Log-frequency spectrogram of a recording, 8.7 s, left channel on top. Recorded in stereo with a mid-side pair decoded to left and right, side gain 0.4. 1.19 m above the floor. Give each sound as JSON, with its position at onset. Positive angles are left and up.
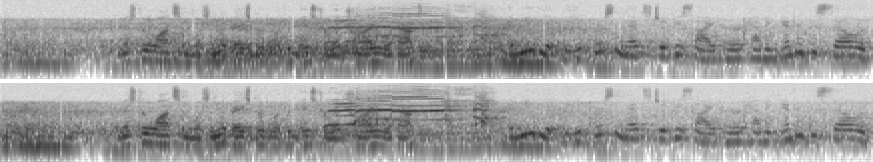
{"t": 1.2, "sound": "a man speaking", "azimuth_deg": -25, "distance_m": 2.0}
{"t": 3.2, "sound": "crying", "azimuth_deg": -50, "distance_m": 4.0}
{"t": 5.1, "sound": "a woman speaking", "azimuth_deg": 20, "distance_m": 3.0}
